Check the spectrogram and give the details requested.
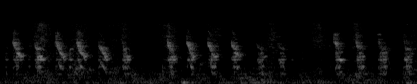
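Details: Male pet cockatiel, hatched October 2019, chattering indoors while waiting to be played with during house cleaning; quick run of harsh, buzzy chirping notes, about three to four per second, with brief pauses, fairly loud and close.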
